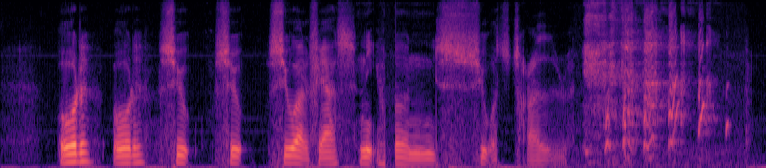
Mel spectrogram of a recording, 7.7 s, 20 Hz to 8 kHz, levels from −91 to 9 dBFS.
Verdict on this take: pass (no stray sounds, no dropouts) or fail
fail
